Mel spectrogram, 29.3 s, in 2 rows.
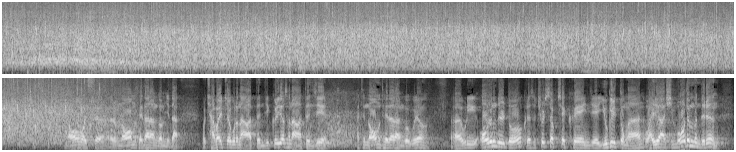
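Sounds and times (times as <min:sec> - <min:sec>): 
audience applauding warmly: 0:00.0 - 0:17.9
speech: 0:16.5 - 0:29.2
laughter: 0:20.7 - 0:22.0.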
